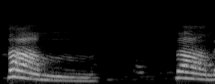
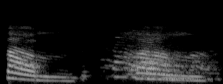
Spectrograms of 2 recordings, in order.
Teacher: so it's not being voiced with your vocal cords but you're taking that air and you're pushing it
